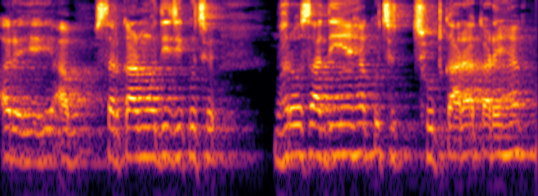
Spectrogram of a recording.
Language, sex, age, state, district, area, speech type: Hindi, female, 60+, Bihar, Samastipur, rural, spontaneous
